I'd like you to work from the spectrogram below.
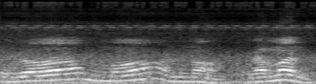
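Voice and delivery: usual speaking voice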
